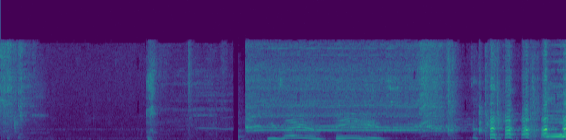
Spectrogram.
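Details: Cat in a funny compilation, giving two drawn-out meows that rise and then slide downward, followed by shorter higher-pitched vocal sounds and a quiet indoor background.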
